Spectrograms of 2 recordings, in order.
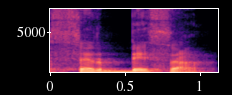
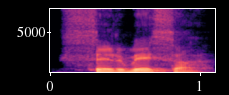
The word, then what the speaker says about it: cerveza: together extremely lightly there not serbetha not an explosive bee but a very soft one there do pause the video until you're comfortable pronouncing this at least in my case very useful word cerveza so then how would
